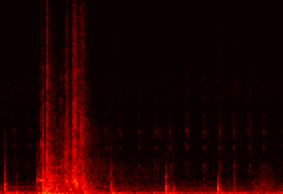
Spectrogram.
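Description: A door opens with a loud whooshing creak in Roblox Doors, followed by a few soft thuds and footstep-like knocks fading into a quiet room.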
